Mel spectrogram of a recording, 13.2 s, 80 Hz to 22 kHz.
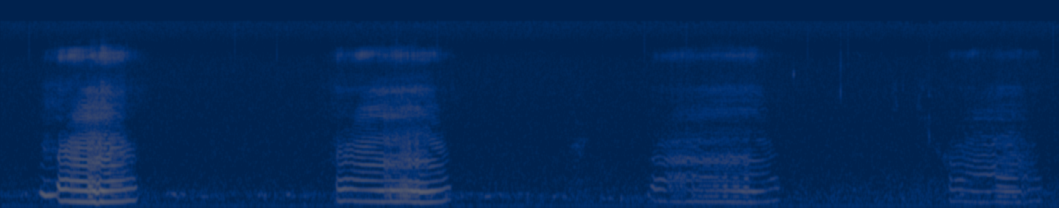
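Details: Four rhythmic, buzzy snores about every four seconds, roughly 15 breaths a minute, in a quiet room; snoring.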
